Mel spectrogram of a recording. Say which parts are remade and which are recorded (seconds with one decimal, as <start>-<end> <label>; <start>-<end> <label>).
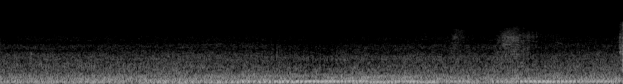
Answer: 0.0-6.2 recorded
